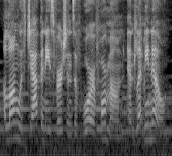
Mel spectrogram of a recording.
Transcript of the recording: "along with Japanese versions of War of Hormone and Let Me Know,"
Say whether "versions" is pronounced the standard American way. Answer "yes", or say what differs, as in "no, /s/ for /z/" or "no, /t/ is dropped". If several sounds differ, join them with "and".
yes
